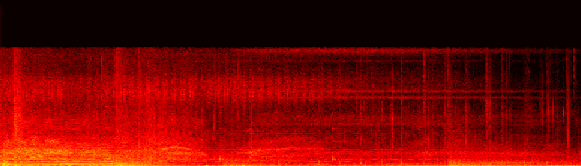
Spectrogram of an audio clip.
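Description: A crow caws harshly in the first few seconds over a steady wash of sloshing water and rumbling background noise that carries on after the calls fade.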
